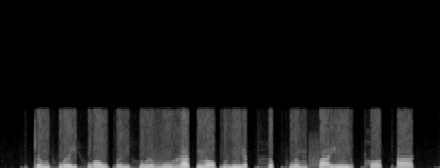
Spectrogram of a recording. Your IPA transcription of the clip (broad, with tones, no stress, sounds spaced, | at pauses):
t̪ ə˧ m h w ə˧ j h w ɔ˨˦ w ɓ ə̤˨˩ n h u˧˩ ə̯ v u˧ ɣ a˦˥ t̚ n ɔ˧˩ ɓ ṵ˧˨ ɲ a˨˩ t̚ h ə˦˥ p̚ h w ə̰˧˨ m f a̰˧˥ j ɲ ə˨˩ p̚ x ɔ˨˩ t̚ ʔ a˨˩ k̚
